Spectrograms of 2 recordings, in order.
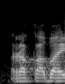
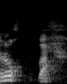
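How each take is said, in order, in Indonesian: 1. Diucapkan dengan tiga suku kata, ra-qa-bah. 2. Diucapkan dengan dua suku kata, ruk-bah. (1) "pembacaan raqabah itu" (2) "dibaca rukbah"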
